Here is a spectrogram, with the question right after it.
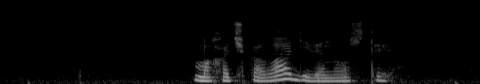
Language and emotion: Russian, sad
